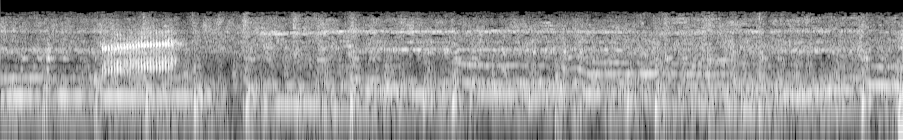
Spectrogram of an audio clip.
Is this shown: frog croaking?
yes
